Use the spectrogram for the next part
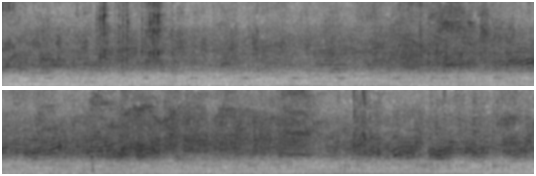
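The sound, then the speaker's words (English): A flying fox colony at the Yarraben colony and release enclosure fills the air with a dense, unbroken chorus of shrill squeaks, chitters and squabbling calls, holding at a steady level for the whole stretch with no voices. “for these sounds from the Yarraben colony and release enclosure.”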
